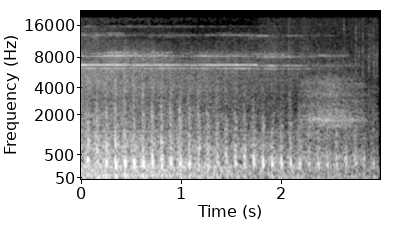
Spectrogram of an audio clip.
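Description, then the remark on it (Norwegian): A helicopter standing in a small open clearing, waiting for an injured person carried there on a stretcher. Its rotor thumps in a fast, steady rhythm, with a continuous engine whine layered underneath. The sound is fairly loud and stays even throughout with no voices. “Bort til en, en å, liten åpen plass hvor det sto et helikopter.”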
